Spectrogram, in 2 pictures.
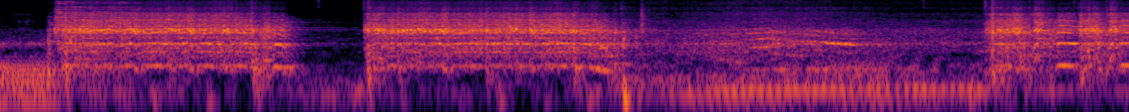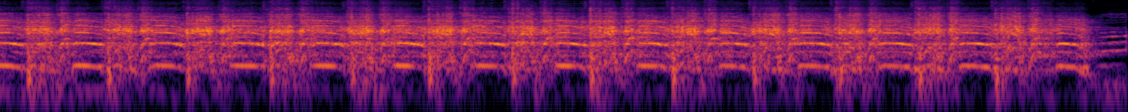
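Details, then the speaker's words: Carburetted automatic Honda Beat scooter, key on, pressing the starter: repeated sharp clicks at two or three a second with no cranking behind them; the starter only clicks and the engine does not turn over. "Hah tuh kendala pada motor ini statusnya cuman berbunyi cetakcetak"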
